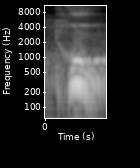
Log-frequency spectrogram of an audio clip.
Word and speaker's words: who: अब इन वर्ड्स में, इन 3 वर्ड्स में W की साउंड बन रही है, बट इन हु here W is silent. ठीक है? इसको हम who पढ़ेंगे. ओके?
